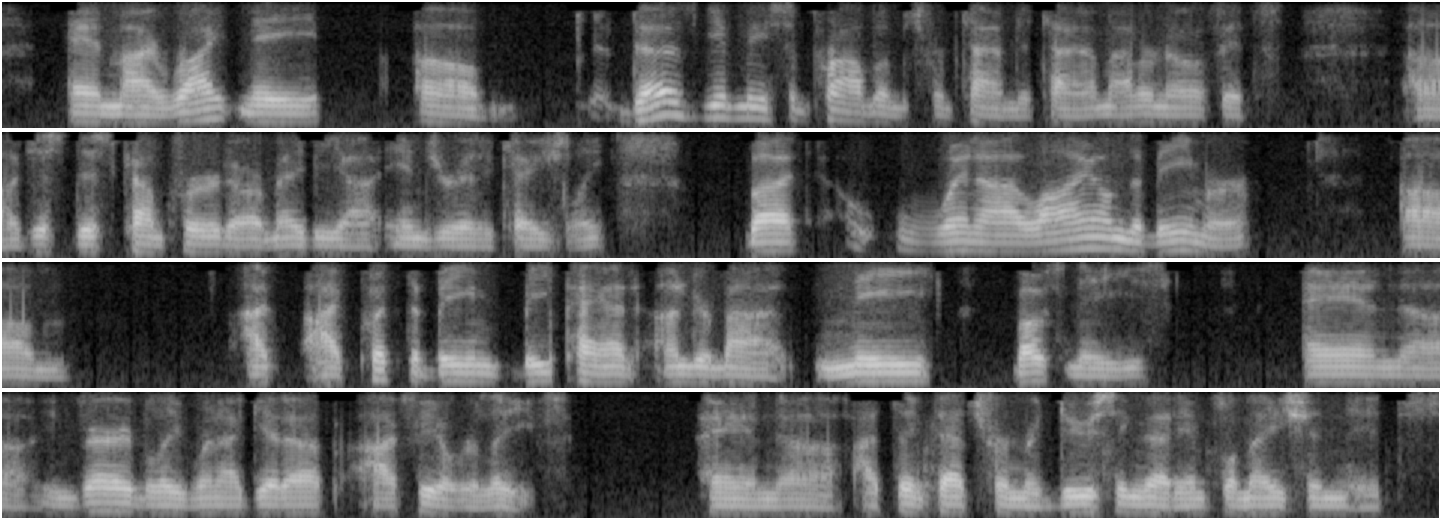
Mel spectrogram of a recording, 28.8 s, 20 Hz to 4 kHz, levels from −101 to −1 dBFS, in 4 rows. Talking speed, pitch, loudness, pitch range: 140 wpm, 95 Hz, -31 LUFS, 90-105 Hz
